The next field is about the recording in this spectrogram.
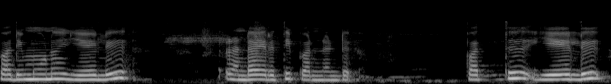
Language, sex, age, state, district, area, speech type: Tamil, female, 18-30, Tamil Nadu, Dharmapuri, rural, spontaneous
